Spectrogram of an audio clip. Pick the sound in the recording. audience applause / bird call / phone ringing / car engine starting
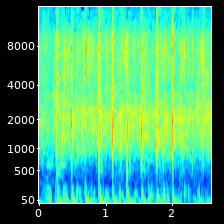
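audience applause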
